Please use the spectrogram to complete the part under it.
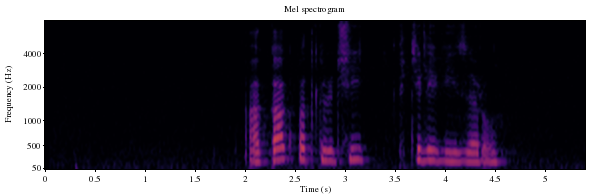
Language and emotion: Russian, neutral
